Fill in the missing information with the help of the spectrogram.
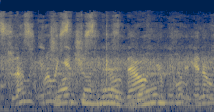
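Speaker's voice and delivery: high-pitched live commentary, building in pitch; excited play-by-play. Real, not acted. Caster announcing game five in the winners' final, excited. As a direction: drive the match call toward the decider.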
